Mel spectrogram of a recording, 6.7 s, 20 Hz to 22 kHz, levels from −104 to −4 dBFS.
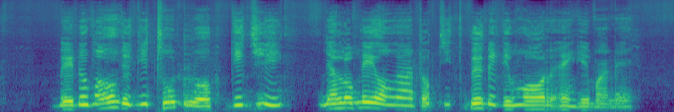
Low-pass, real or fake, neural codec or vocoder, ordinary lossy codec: none; fake; codec, 44.1 kHz, 1.7 kbps, Pupu-Codec; none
